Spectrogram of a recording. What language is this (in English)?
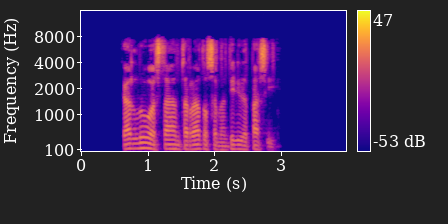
Catalan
